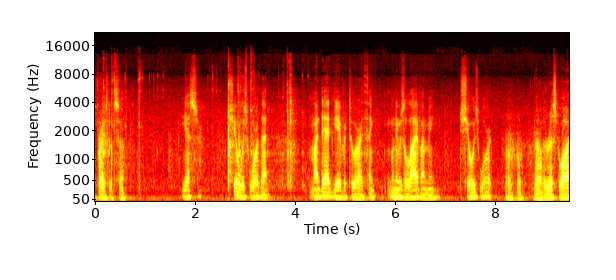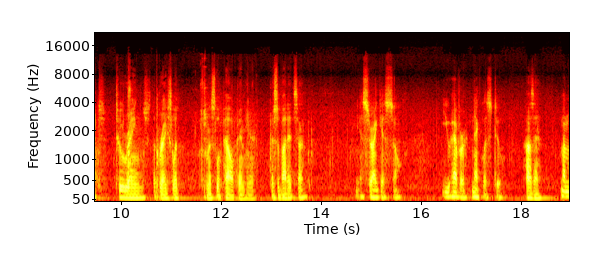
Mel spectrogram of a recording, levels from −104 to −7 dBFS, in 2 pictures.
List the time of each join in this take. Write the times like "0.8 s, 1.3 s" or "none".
none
